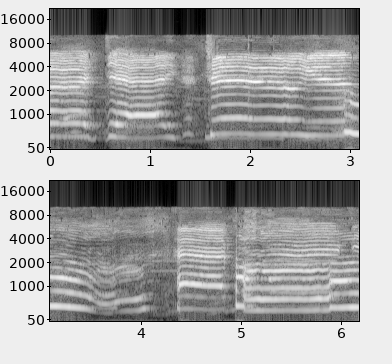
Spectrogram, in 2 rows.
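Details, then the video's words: Several bloodhounds howl along in long, wavering tones while a 3-year-old child sings Happy Birthday. "Bloodhounds singing Happy Birthday!"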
